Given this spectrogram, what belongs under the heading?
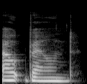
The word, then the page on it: outbound: American English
